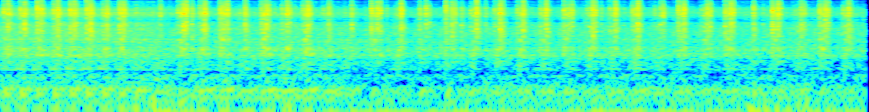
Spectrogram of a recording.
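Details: KAMAZ diesel engine's first start after a major overhaul: rough, clattery idle with fast, regular ticking over a heavy low rumble that settles into a steady idle; a sound engine.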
